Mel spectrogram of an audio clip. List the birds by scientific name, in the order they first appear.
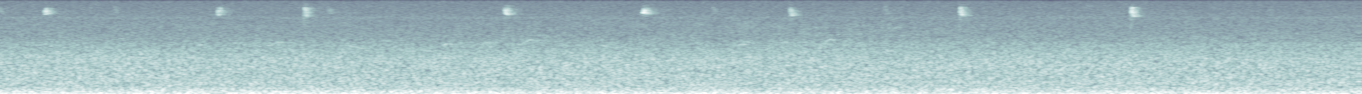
unidentified bird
